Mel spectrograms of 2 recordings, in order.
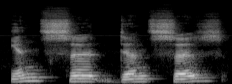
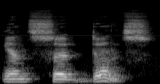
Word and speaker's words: incidents: back a second here incidences four syllables no just the plural of incident incidents 27 incidents three syllables incidence of speeding the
